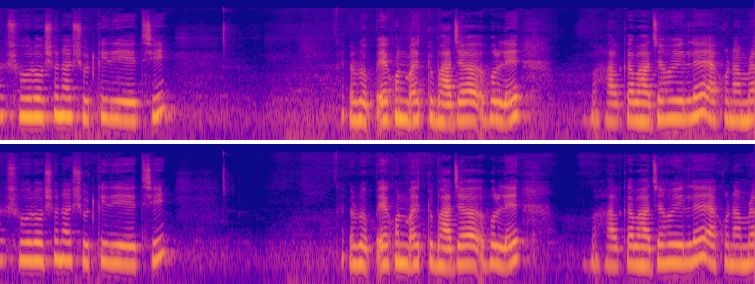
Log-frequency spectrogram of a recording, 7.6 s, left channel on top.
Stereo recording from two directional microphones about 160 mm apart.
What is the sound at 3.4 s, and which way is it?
Speech, 30° right (ahead or behind).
